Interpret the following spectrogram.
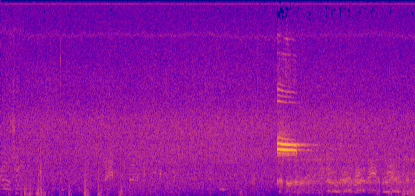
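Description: A referee's whistle gives one short, sharp blast about five and a half seconds in, for a free kick to be taken; it is the loudest sound here. Players' shouts and calls come from across the pitch before and after it.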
